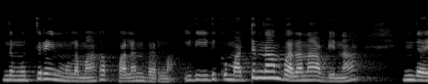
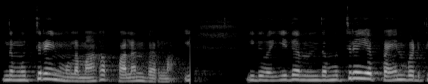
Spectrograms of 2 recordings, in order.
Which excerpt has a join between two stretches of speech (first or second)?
second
